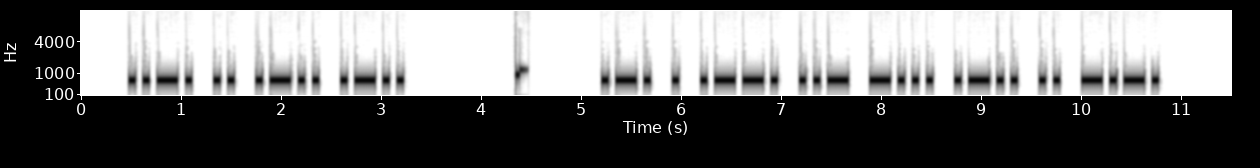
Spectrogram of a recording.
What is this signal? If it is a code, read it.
Morse code, heard as a keyed tone, about 17 wpm, 700 Hz. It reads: FILL REPUBLIC
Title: Sentences from Top 1500 Words - New Word Drill Alt - 17wpm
